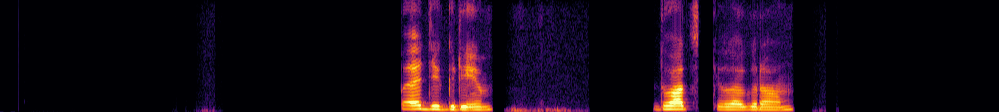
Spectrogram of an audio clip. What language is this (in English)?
Russian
